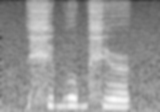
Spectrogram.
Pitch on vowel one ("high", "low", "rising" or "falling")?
high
